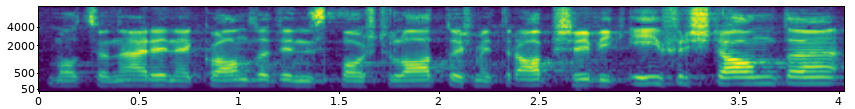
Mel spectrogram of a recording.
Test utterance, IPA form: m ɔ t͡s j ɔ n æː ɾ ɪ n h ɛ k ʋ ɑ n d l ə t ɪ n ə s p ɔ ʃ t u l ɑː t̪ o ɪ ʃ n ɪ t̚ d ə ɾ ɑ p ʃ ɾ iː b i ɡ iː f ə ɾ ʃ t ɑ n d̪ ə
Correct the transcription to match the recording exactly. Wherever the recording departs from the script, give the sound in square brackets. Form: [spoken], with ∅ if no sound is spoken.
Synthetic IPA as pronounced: m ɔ t͡s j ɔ n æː ɾ ɪ n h ɛ k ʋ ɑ n d l ə t ɪ n ə s p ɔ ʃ t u l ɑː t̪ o ɪ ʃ [m] ɪ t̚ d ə ɾ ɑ p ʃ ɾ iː b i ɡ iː f ə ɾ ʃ t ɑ n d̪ ə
